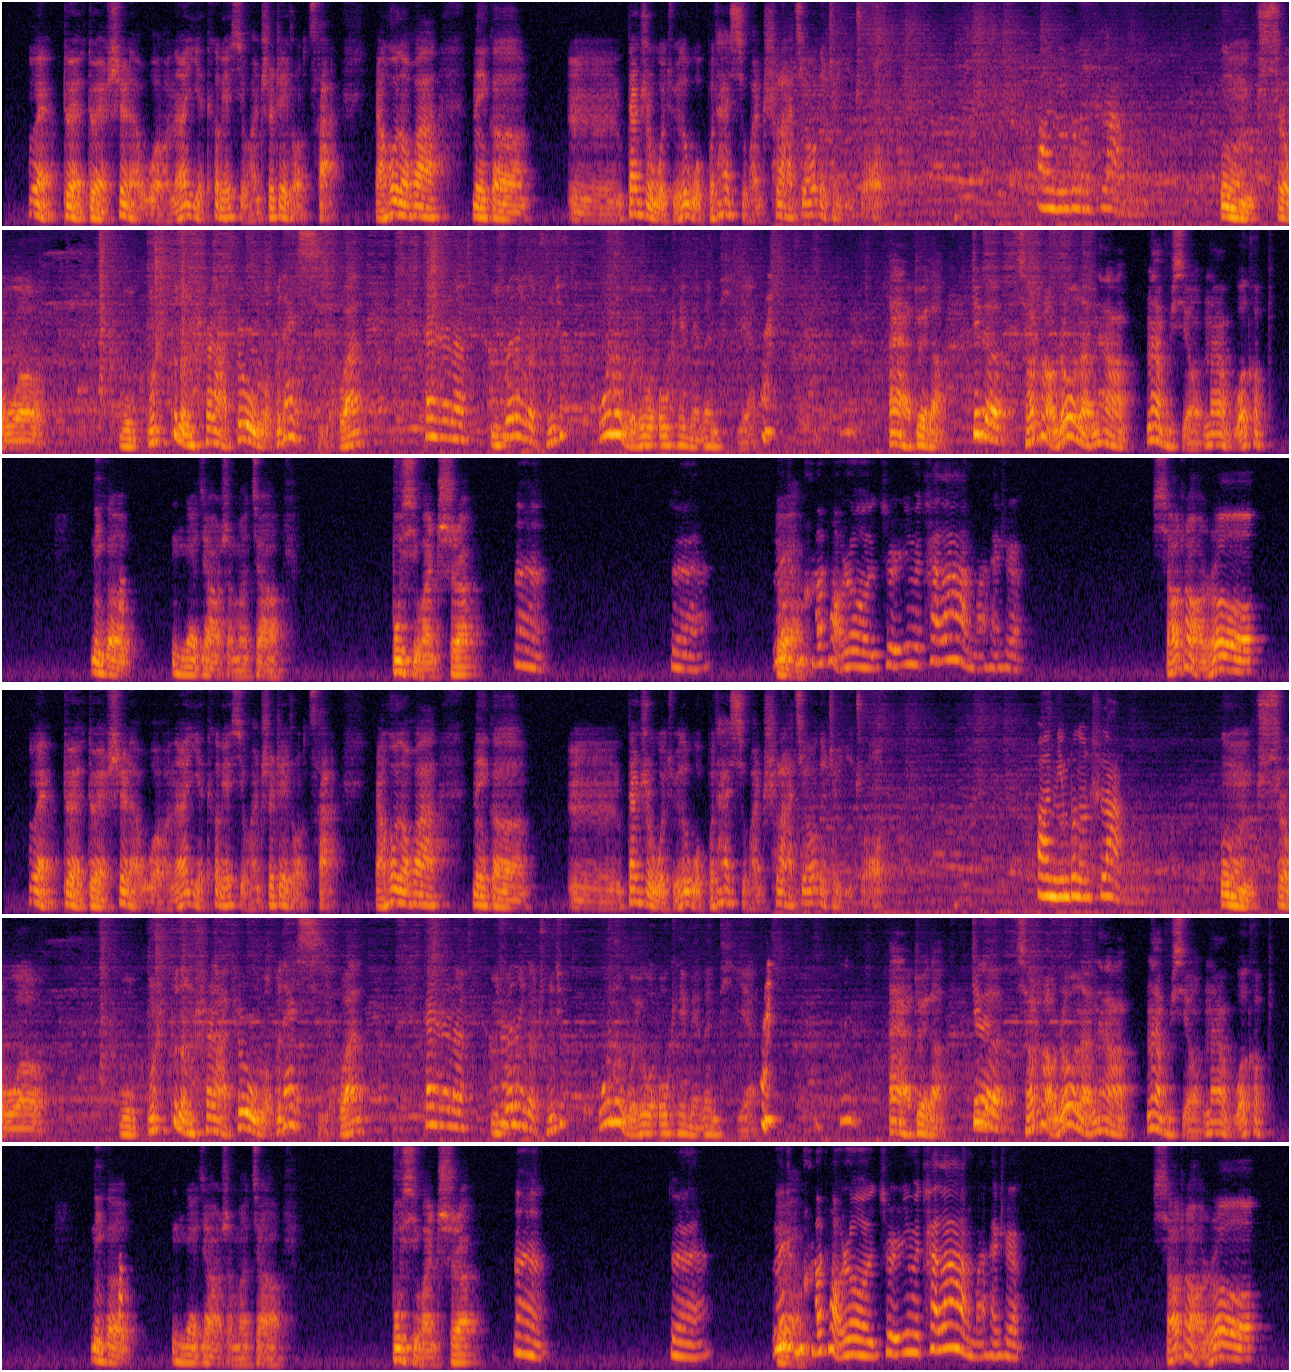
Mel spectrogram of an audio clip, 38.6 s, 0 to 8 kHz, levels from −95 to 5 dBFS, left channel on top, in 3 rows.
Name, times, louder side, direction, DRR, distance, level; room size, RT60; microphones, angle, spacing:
voice 1, 0.3-3.4 3.7-5.3 5.7-8.9 12.2-13.3 14.0-16.6 16.9-18.5 18.8-20.4 21.7-25.5 26.6-27.0 27.4-28.6 29.6-30.5 33.5-33.7 37.2-38.2, left 2 dB, 10° left, 0.3 m, -22 dB
sound 1, 7.7-23.8, left 5 dB, 80° left, 0.5 m, -38 dB
voice 2, 10.3-11.2 17.8-18.1 20.4-20.6 21.0-21.4 21.8-21.9 22.6-22.7 30.9-31.2 32.4-32.8 33.4-35.9, right 6 dB, 85° right, 0.3 m, -22 dB
2.2 x 2.1 x 2.7 m
head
